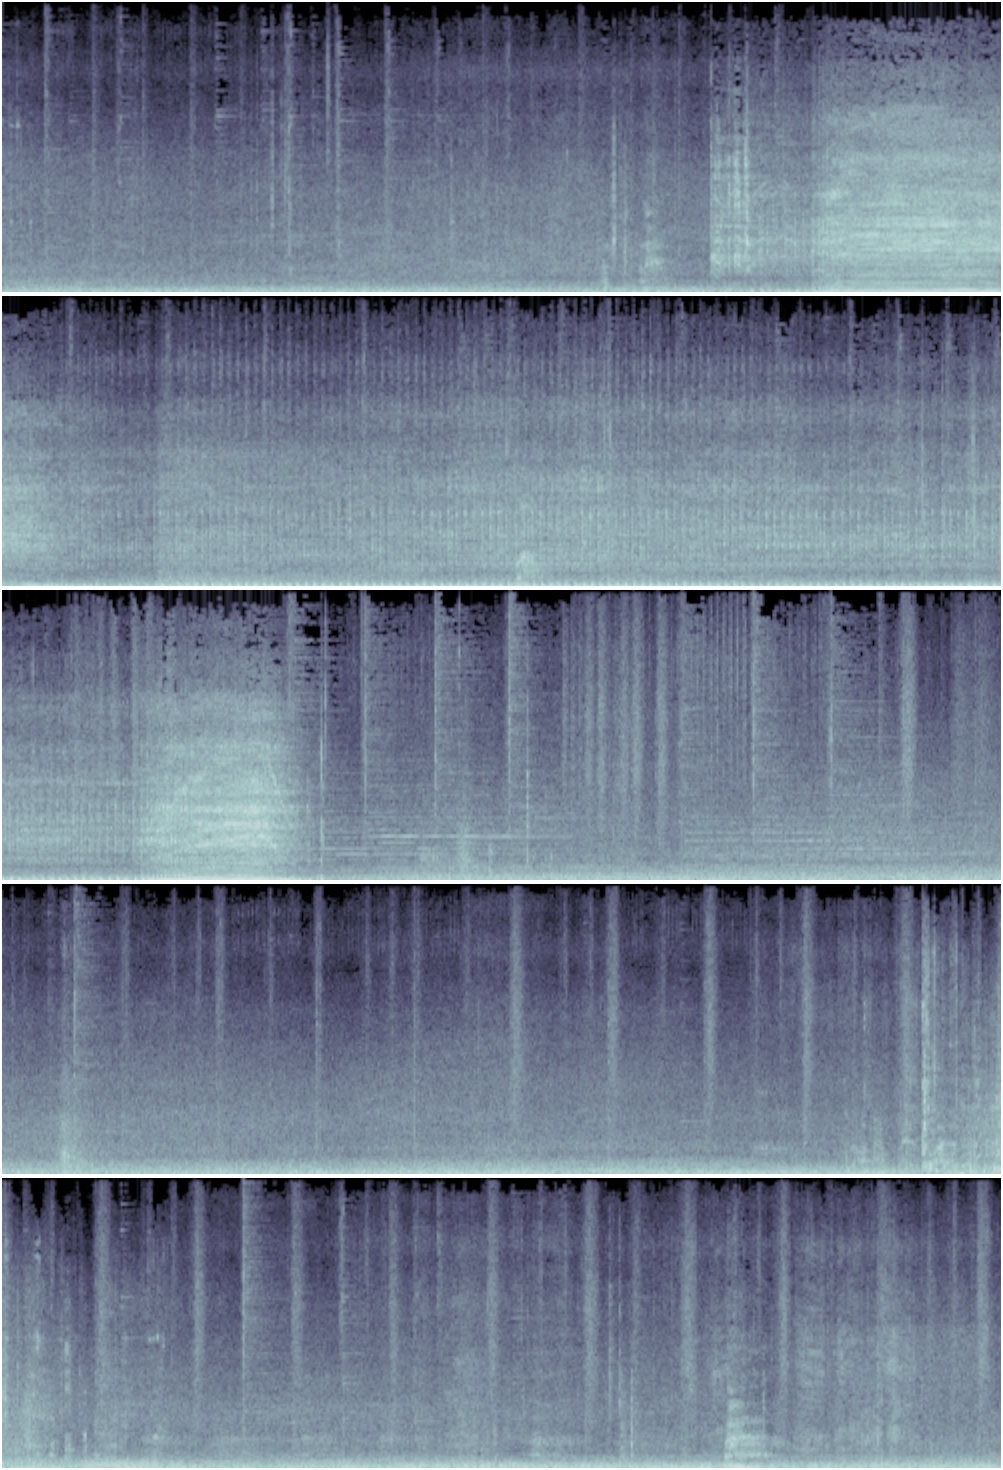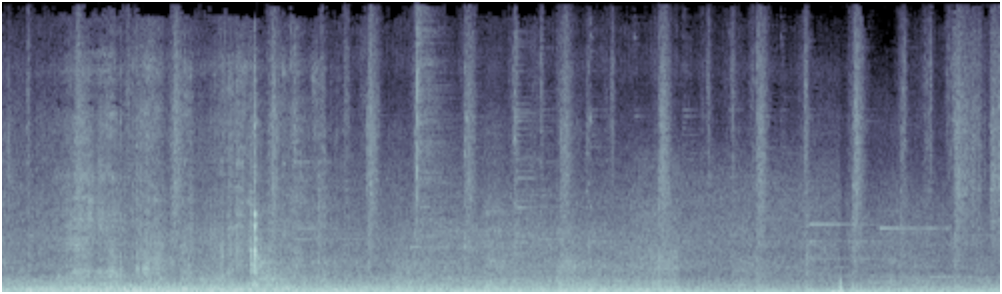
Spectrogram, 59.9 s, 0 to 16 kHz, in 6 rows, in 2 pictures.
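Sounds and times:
wind: 0.0s - 59.9s
dirt bike engine revving: 6.4s - 23.5s.

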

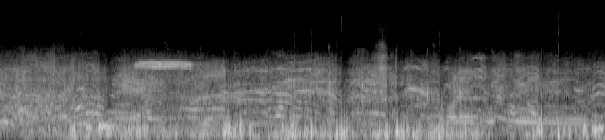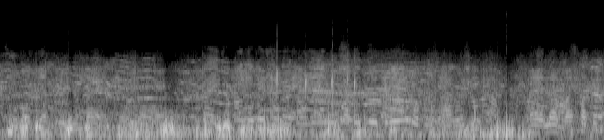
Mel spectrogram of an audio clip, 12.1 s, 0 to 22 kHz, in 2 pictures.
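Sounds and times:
players shouting: 0.0s - 12.0s.

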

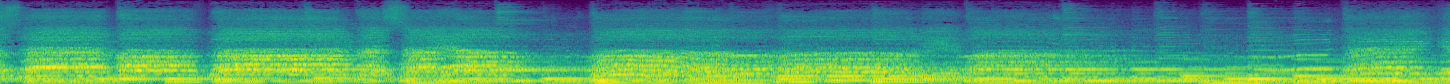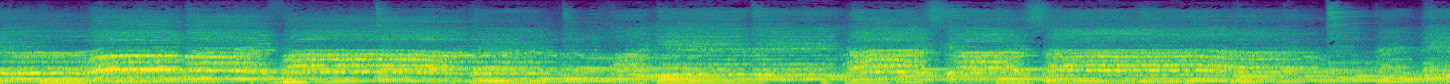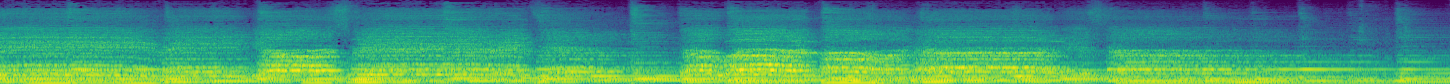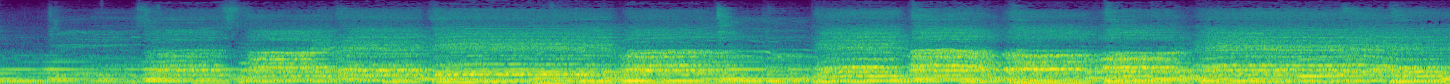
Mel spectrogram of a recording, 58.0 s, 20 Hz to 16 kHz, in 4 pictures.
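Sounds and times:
choir singing gospel music: 0.0s - 58.0s.

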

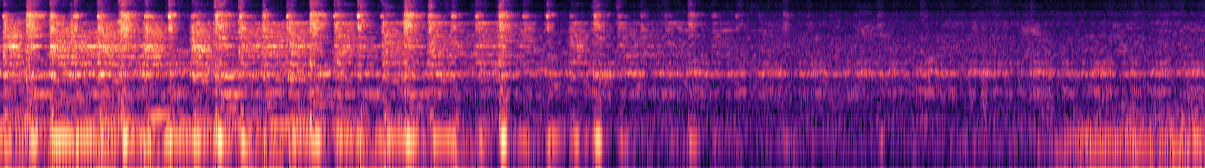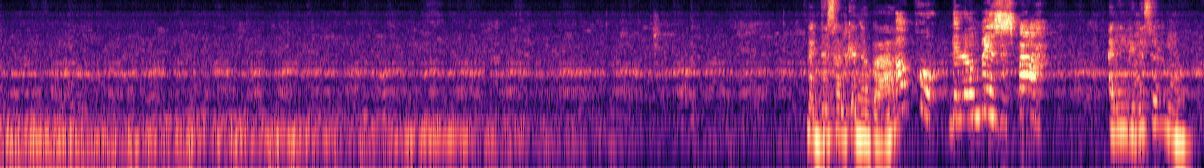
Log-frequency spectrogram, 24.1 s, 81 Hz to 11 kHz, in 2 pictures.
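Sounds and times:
low drone: 0.0s - 20.7s
horror film soundtrack on tv: 0.0s - 24.0s.

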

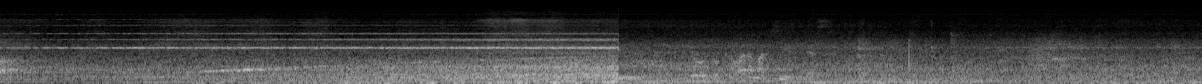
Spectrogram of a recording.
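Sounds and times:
train motor whine: 0.0s - 6.2s
train wheels squealing: 0.0s - 6.2s.

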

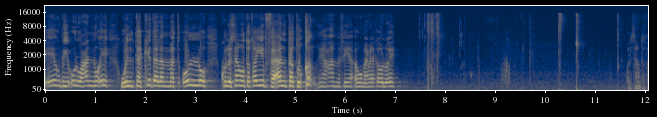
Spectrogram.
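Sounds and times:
man sucking a lollipop: 7.5s - 11.6s.

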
